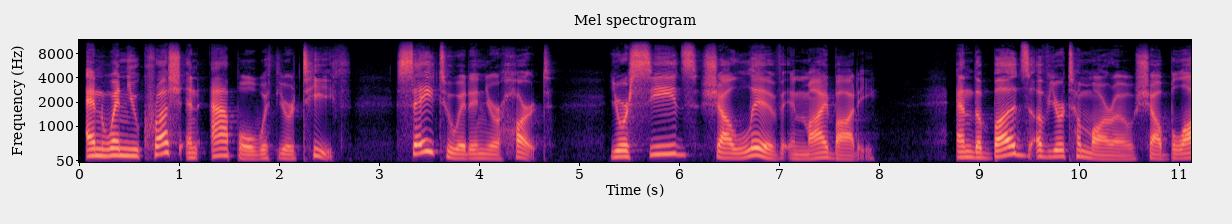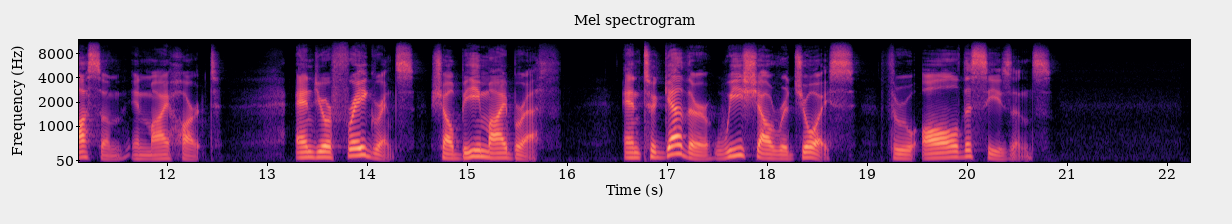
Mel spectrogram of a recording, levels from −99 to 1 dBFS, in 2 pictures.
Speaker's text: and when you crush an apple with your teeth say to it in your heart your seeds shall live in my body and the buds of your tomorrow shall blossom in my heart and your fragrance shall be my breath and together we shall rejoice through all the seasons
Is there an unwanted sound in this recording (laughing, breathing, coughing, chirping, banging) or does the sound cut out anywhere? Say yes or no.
no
